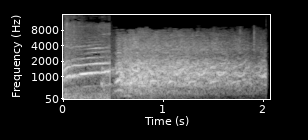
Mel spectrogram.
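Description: A child's short high-pitched cry, then about a second and a half of laughter.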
